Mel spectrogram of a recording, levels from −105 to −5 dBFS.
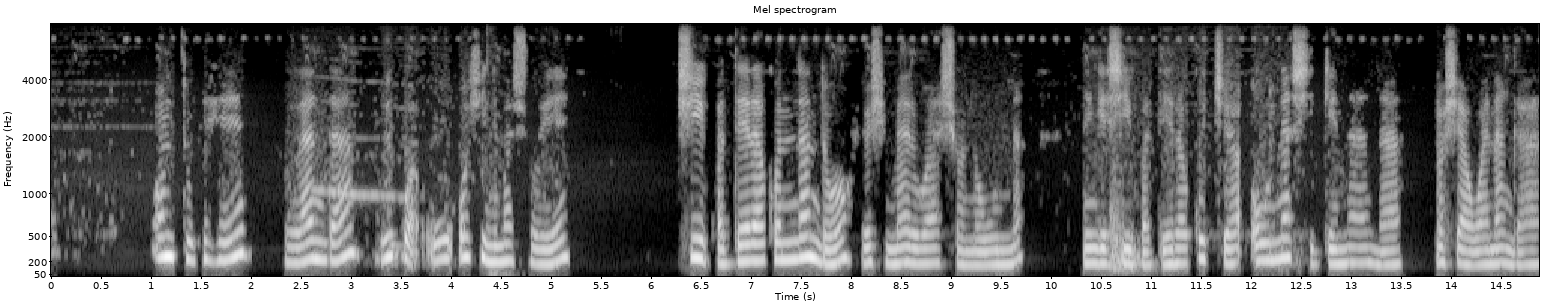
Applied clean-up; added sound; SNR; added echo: classical method spectral subtraction.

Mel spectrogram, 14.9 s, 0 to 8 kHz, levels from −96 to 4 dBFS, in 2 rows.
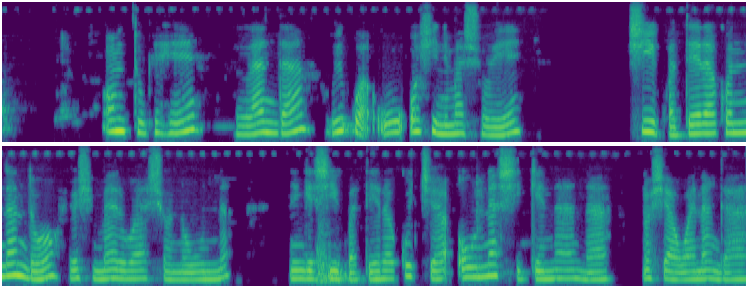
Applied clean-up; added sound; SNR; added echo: none; none; none; none.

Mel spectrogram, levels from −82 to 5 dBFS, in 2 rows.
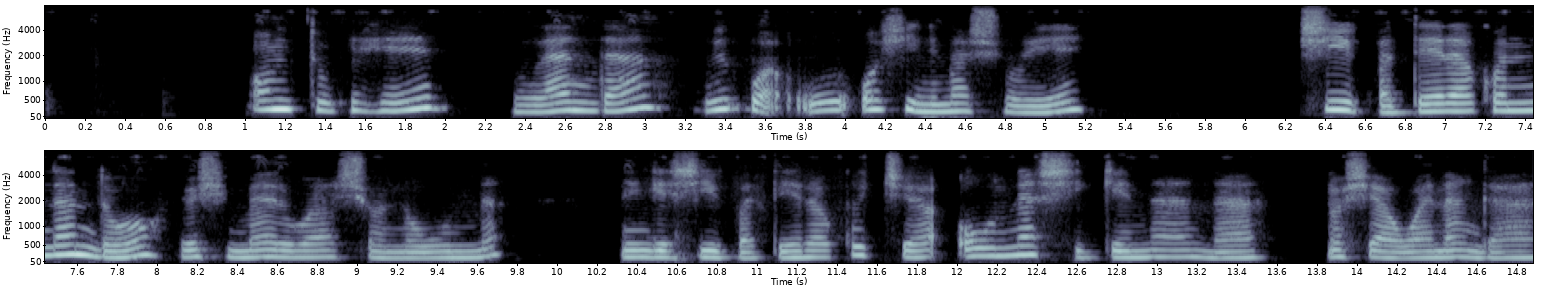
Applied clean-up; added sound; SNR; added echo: neural mask model DeepFilterNet 3.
